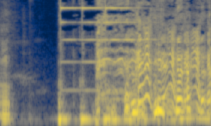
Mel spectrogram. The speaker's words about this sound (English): Hit the bell, please.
